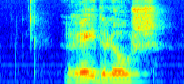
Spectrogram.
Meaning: irrational, without reason
- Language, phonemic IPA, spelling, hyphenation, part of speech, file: Dutch, /ˈreːdəloːs/, redeloos, rede‧loos, adjective, Nl-redeloos.ogg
